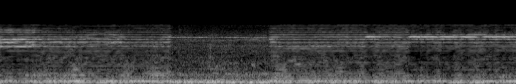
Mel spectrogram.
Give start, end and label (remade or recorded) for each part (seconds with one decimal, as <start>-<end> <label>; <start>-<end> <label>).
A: 0.0-1.7 remade; 1.7-2.7 recorded; 2.7-5.2 remade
